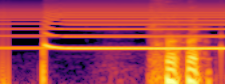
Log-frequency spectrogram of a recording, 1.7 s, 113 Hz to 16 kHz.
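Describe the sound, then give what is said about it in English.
A sharp electronic click kicks off a steady, buzzy analog synthesizer tone from a 158 oscillator modulated by a Depfer A1472 voltage-controlled LFO, holding at an even pitch, slightly wavering, with a voice briefly talking over it near the end. “So we have an A1472 voltage controlled LFO from Depfer modulating the 158.”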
